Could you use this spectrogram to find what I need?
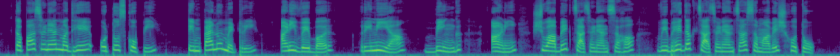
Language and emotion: Marathi, neutral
